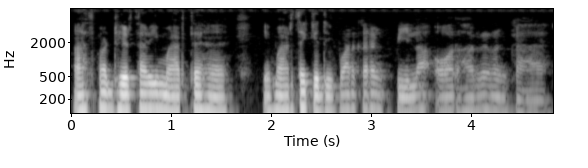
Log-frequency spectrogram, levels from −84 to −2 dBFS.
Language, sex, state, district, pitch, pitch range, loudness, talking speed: Hindi, male, Jharkhand, Palamu, 115 Hz, 110-125 Hz, -21 LUFS, 200 wpm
